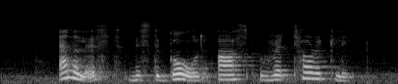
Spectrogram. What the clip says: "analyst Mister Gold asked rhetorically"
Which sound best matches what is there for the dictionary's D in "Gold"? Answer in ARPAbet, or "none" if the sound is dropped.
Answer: D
